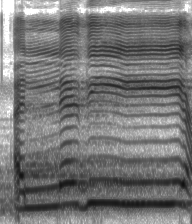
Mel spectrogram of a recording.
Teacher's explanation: ذال کو ہم 1 الف کے برابر کھینچیں گے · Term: یا مدہ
